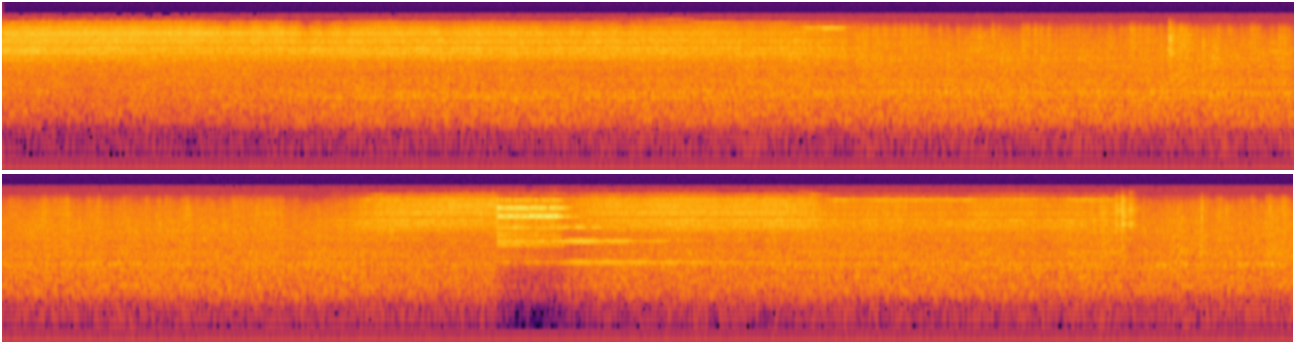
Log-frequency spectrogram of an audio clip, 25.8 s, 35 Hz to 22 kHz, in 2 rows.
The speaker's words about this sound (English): I'm just going to shut off power now for this 25 mile an hour check at the bridge. We're doing 45 mile an hour. And any second now I shall start to brake just to ease the train down to 25.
